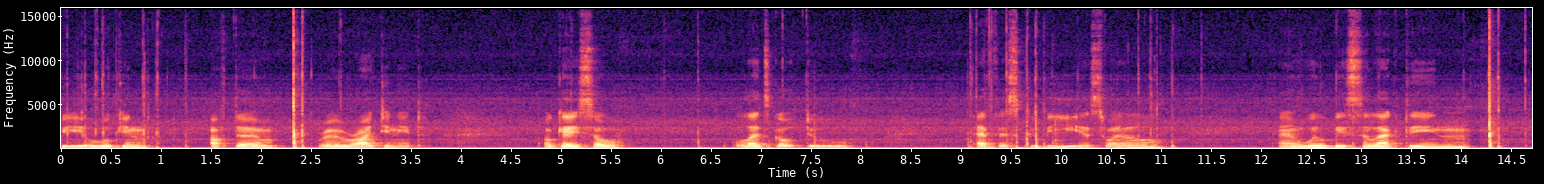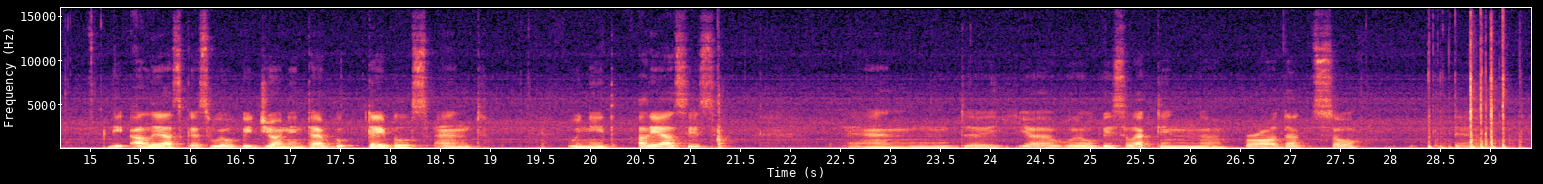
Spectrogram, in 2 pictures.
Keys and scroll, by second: 0.1 ctrl+shift+Left, 10.8 Return.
